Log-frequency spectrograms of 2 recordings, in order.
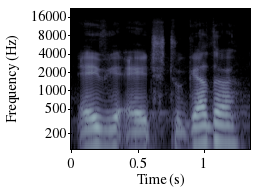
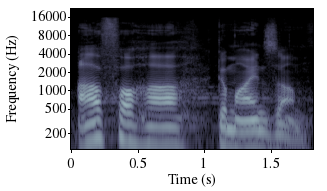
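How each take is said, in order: First: Letters A V H spoken the English way, ay vee aitch, then "together"; motto in English. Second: Letters A V H spoken the German way, "gemeinsam" in German; motto in German. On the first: Host translating the motto for guests, English pronunciation. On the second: Host giving the motto in German to guests, German pronunciation. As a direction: say "A V H gemeinsam" with German letter names, ah fow hah. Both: Shown as a demonstration. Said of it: "This is the motto of our meeting".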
